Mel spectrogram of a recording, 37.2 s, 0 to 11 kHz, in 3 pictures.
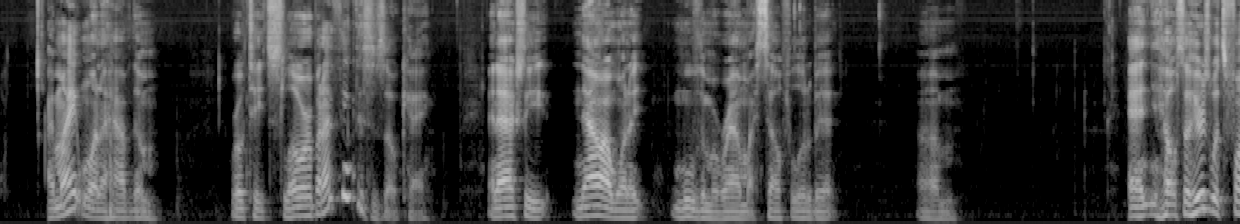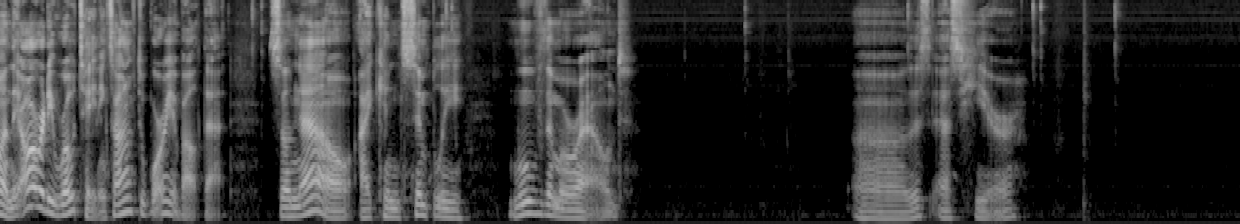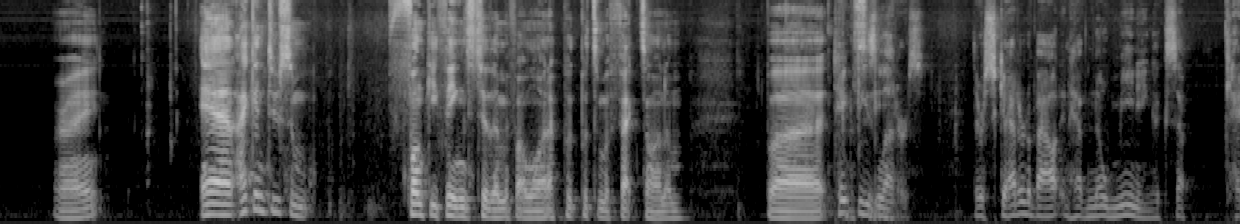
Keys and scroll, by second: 32.8 space.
